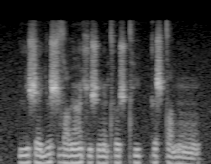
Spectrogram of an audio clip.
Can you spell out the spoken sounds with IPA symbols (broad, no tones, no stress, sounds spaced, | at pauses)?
lʲ e ʃ ɛ j ɯ ʃ zˤ ʌ j ã xʲ o ʃ ŋ ɛ̃ tʰ o ʃ tʰ i kː ɯ ʃ tˤ a n õː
